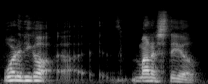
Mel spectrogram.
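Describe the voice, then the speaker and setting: Man, vlogger, impassioned rant to camera, slightly high-pitched voice, veers from loud to hushed. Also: moderate pace. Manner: passionate, animated, swings between loud and quiet. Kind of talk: casual opinion rant to camera.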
